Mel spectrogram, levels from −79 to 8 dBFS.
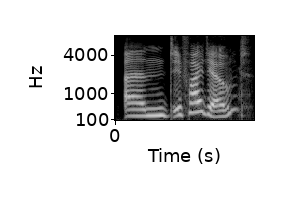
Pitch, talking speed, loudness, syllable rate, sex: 265 Hz, 170 wpm, -15 LUFS, 3.3 syllables/s, female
